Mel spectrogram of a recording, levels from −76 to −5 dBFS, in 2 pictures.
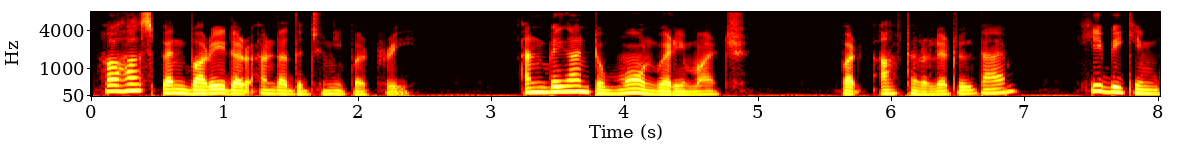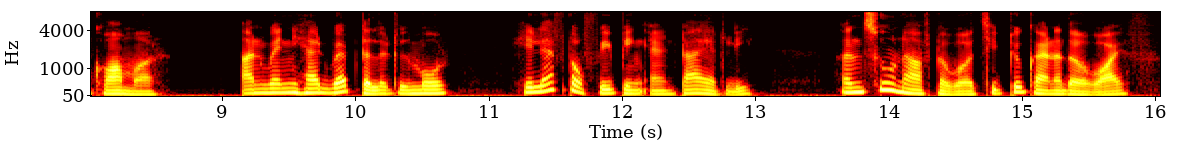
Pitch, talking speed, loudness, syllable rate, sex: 135 Hz, 155 wpm, -18 LUFS, 5.1 syllables/s, male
